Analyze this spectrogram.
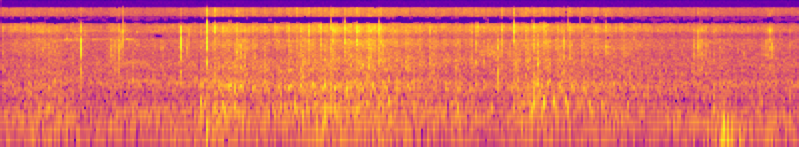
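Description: Feral pigeons cooing, with scattered light clicks and a single low thump near the end.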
